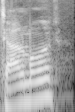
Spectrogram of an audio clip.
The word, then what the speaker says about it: Talmud: The following brief comments on the Talmud, how do you pronounce that? Talmud.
